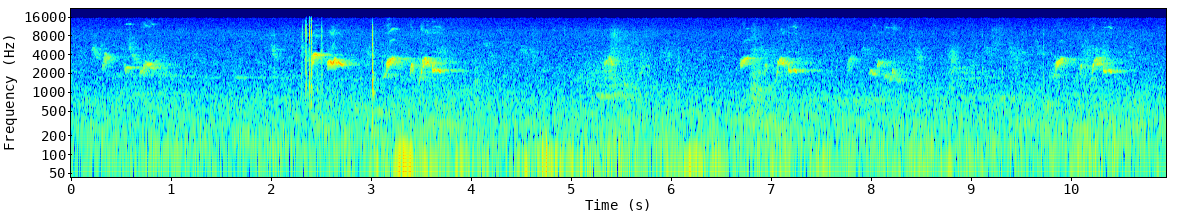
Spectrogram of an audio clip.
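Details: Red-whiskered bulbul drawn to a decoy fighting trap: scattered brief warbling phrases with long pauses between them, plus a couple of sharp clicks and faint rustling.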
